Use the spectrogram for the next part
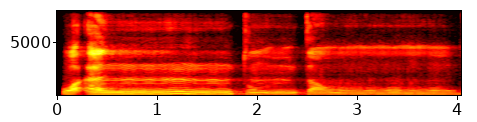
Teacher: ketika mad thabi'i berada di akhir kalimat atau di akhir ayat disebabkan karena ayat, berhenti karena ayat atau berhenti karena wakaf, maka dia dipanjangkan. Boleh panjang sampai enam harakat hukumnya berubah menjadi mad arid lisukun.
